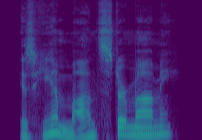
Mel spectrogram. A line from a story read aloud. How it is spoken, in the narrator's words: Lily asked in her small, hesitant voice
